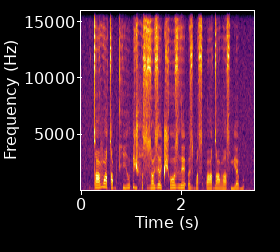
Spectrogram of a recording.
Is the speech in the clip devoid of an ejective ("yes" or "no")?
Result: yes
